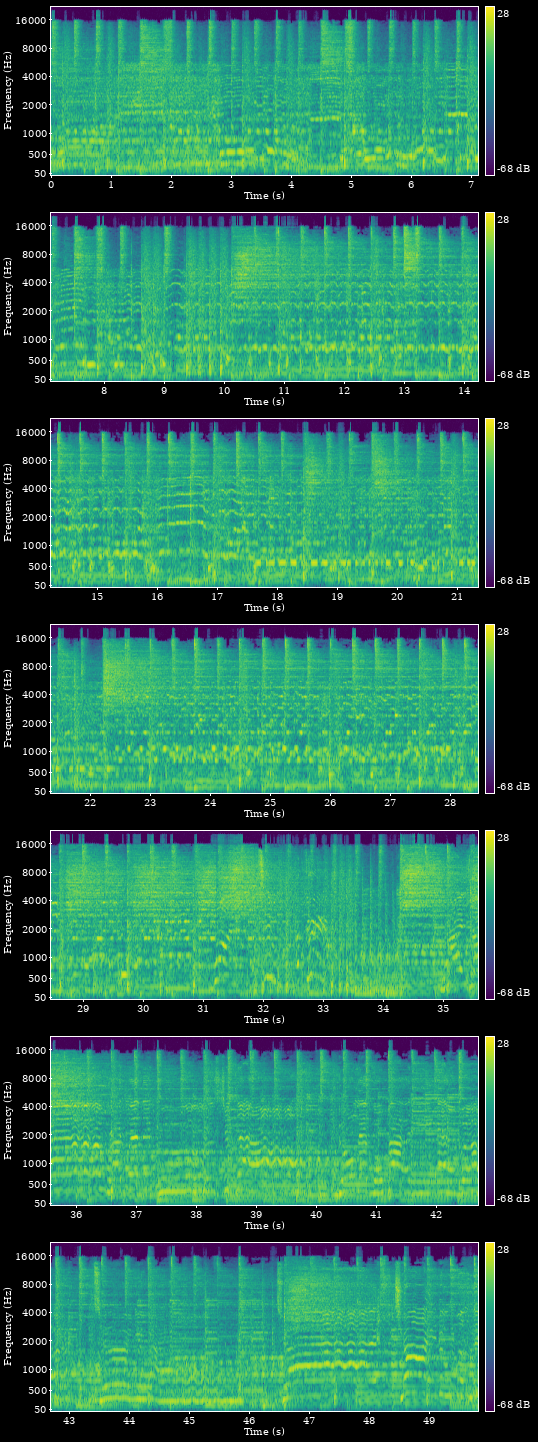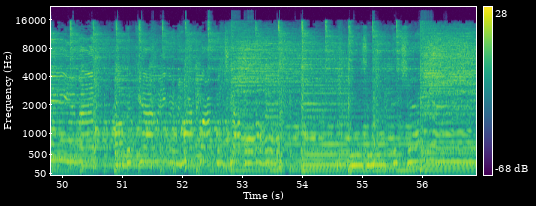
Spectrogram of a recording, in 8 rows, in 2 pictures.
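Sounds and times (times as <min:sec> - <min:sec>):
drum kit beat: 0:00.0 - 0:56.9
lead guitar bending pitch: 0:00.0 - 0:56.9
live band playing: 0:00.0 - 0:56.9.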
